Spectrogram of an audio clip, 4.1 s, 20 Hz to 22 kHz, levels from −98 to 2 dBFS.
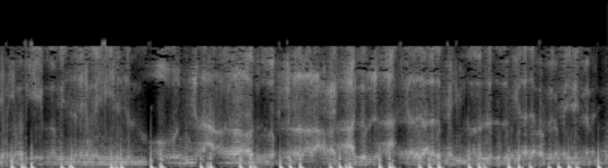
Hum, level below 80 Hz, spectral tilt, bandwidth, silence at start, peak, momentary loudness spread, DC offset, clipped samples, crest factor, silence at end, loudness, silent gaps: none; -50 dBFS; -5.5 dB/octave; 17 kHz; 0 s; -10 dBFS; 3 LU; under 0.1%; under 0.1%; 18 dB; 0 s; -30 LUFS; none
